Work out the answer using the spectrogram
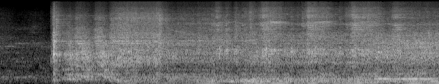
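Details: VAZ 21099, 185,000 km, previously rough-running, knocking and burning oil, first start after head rebuild with new plugs and timing set: catches at once and settles into steady, even run with no misfire or knock.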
